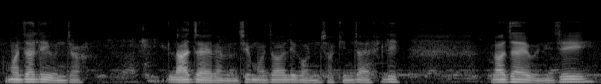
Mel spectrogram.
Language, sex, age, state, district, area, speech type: Nepali, male, 18-30, West Bengal, Darjeeling, rural, spontaneous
